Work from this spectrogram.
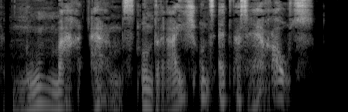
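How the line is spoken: Whispering. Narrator (German): flüsterten ihm zu

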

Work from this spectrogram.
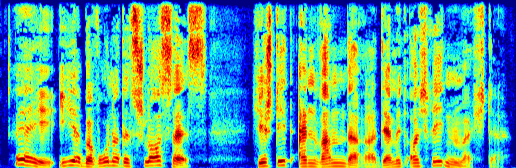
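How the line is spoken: Loud call. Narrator (German): rief laut

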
